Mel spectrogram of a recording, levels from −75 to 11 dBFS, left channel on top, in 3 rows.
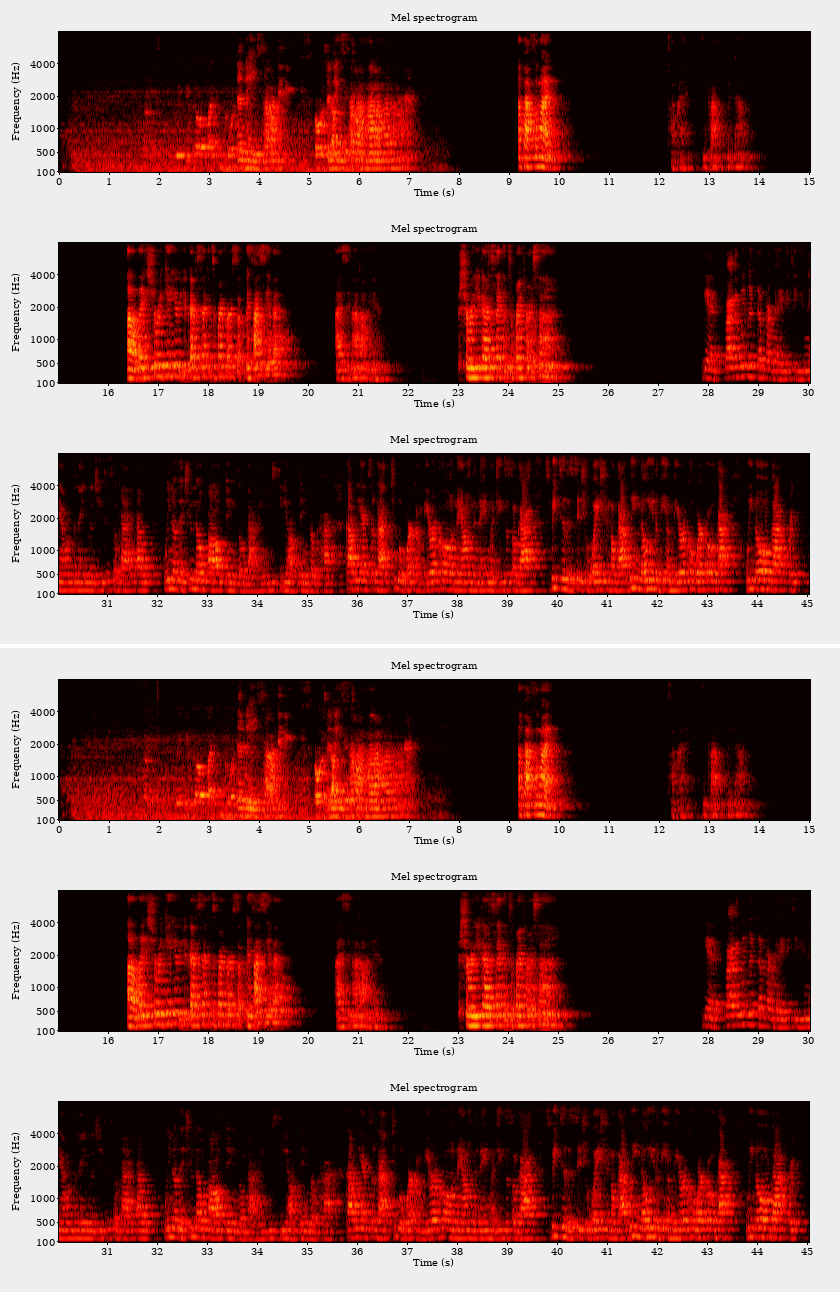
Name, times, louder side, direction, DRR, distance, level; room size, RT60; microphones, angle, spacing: voice 1, 0.1-6.1 6.9-7.1, right 2 dB, 25° right, -1 dB, 0.5 m, -34 dB
voice 2, 3.5-4.4 5.3-7.0 9.2-9.8 12.4-12.5 13.0-13.7 16.4-19.6 20.5-21.4 23.0-25.0, left 1 dB, 30° left, -3 dB, 0.8 m, -28 dB
voice 3, 27.9-44.7, left 1 dB, 65° left, 0 dB, 0.8 m, -34 dB
4.3 x 2.2 x 3.6 m, 0.94 s
head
